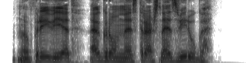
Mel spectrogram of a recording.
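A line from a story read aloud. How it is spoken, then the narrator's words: Laughing. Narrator (Russian): хохотнул Гидеон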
